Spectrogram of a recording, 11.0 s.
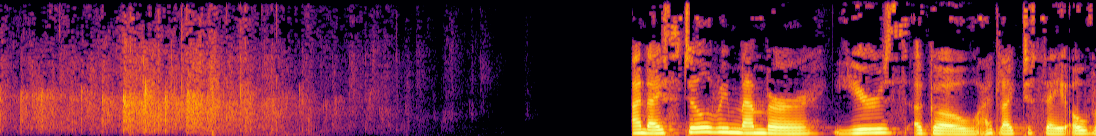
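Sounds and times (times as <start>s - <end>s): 
crowd round of applause: 0.0s - 4.8s
speech: 6.3s - 10.9s.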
